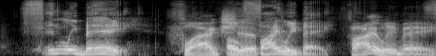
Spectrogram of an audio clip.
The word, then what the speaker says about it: Filey Bay: Bay Flagship filey Bay filey Bay Finley sorry we were putting an in in there we are FY filey I was mispronouncing it we were naming a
